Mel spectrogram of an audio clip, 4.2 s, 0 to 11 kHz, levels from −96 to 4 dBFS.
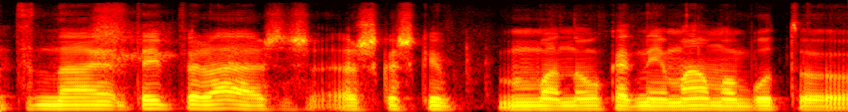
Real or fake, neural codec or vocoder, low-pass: real; none; 9.9 kHz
